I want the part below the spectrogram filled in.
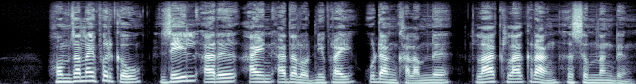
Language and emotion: Bodo, neutral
